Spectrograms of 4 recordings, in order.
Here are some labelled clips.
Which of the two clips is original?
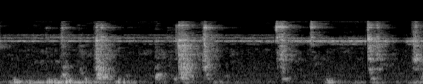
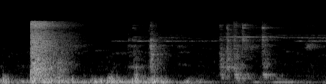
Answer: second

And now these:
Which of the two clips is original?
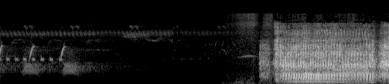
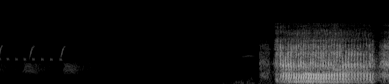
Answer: first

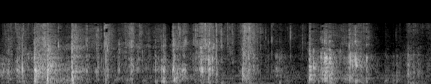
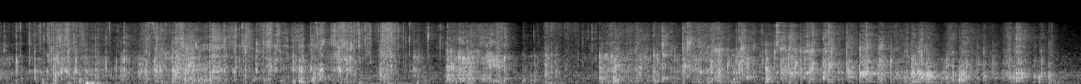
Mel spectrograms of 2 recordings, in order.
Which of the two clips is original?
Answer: first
